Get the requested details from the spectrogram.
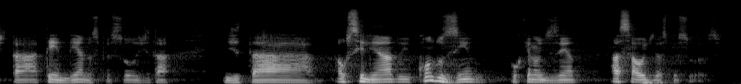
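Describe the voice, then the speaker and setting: Recorded very cleanly against a silent background, a man with an ordinary speaking voice talks at a moderate pace, fairly low in pitch, with ordinary pitch variation. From Brazil, Rio de Janeiro. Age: 50s. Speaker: cardiologist. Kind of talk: podcast interview.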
